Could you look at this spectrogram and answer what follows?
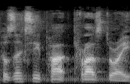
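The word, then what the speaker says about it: Plzeňský Prazdroj: is Pilsenský prazdroj. – Mm-hmm. – Pilsenský prazdroj is what you'll hear here in Czech Republic when you say you want a Pilsner Urquell.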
